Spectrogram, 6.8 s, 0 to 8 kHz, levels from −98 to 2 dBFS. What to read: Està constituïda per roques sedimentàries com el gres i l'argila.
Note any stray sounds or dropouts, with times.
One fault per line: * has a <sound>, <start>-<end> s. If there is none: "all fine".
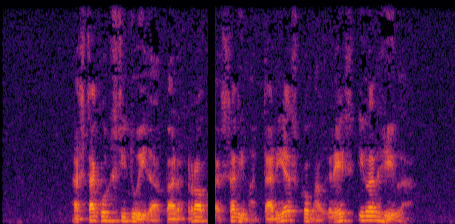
* has a dropout, 3.1-3.2 s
